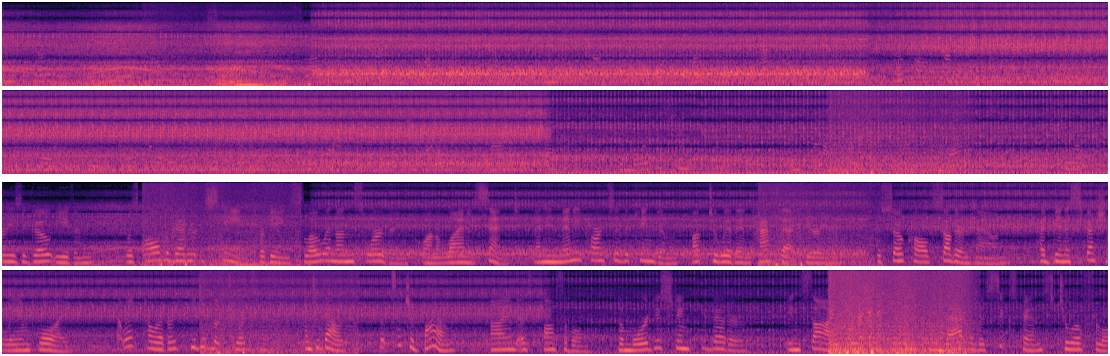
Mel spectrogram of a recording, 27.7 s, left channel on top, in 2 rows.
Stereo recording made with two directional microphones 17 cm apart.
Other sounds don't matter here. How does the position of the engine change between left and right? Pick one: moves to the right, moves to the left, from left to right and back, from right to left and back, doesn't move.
doesn't move.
